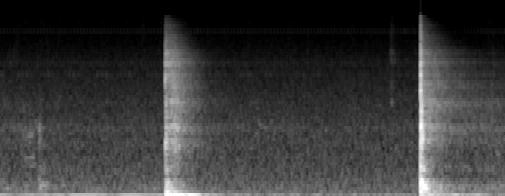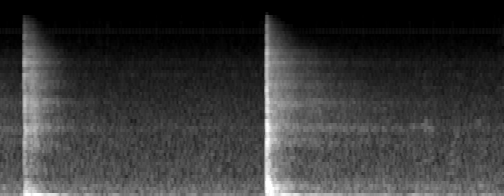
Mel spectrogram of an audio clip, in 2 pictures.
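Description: Aerial fireworks going off: four loud bangs at uneven intervals, each followed by an echo that dies away.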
